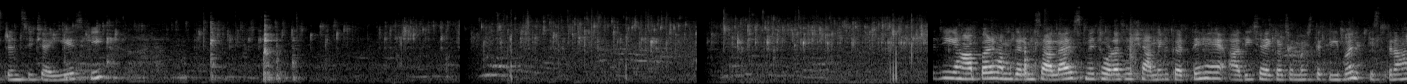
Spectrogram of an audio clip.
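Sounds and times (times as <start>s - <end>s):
food sizzling in hot fat: 0.0s - 14.0s.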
